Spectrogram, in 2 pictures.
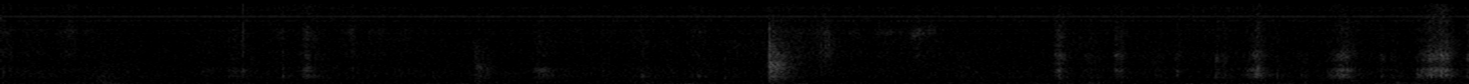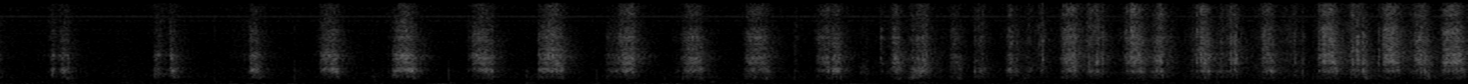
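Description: A wooden stylus scratches along the rooster's tail on a small black-coated scratch art paper card, producing short, bright, dry scratching strokes. The strokes start sparse and faint, then grow faster, denser and louder toward the end over a quiet, low background hiss.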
